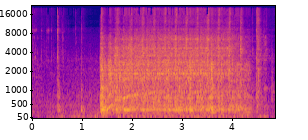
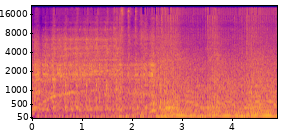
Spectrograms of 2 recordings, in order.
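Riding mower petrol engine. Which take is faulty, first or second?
first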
